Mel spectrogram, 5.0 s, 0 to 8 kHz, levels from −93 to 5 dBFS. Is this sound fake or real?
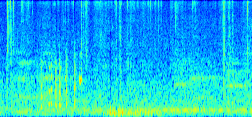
real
